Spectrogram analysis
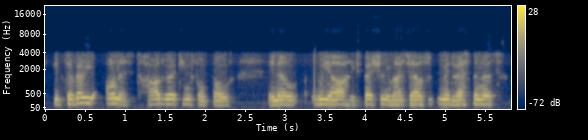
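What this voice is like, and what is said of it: German-accented English. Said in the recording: “my German accent”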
